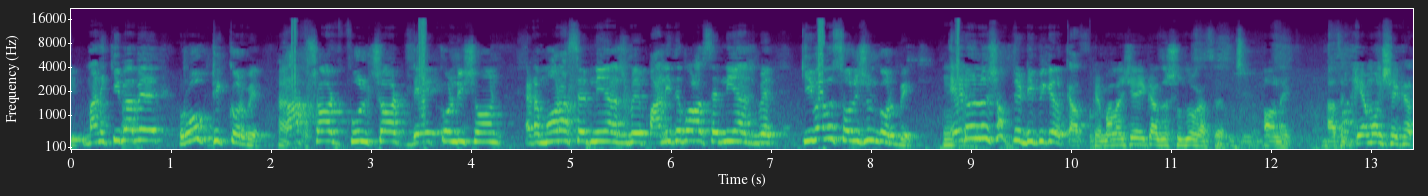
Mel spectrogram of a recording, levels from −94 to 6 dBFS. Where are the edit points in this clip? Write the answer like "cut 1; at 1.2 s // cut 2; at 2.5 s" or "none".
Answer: cut 1; at 10.2 s

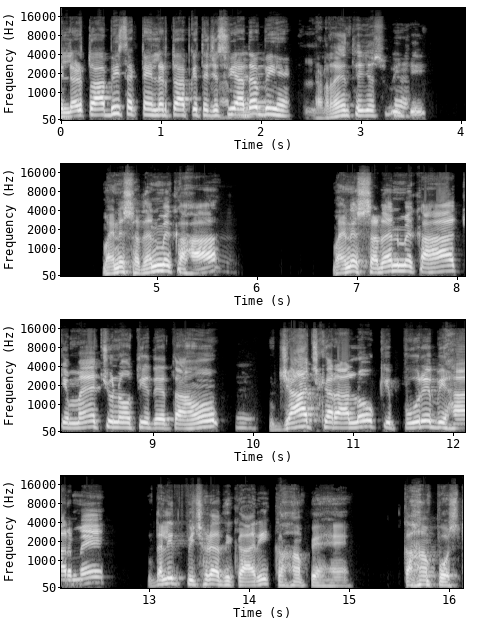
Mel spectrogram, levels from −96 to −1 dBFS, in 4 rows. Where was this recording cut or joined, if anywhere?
none

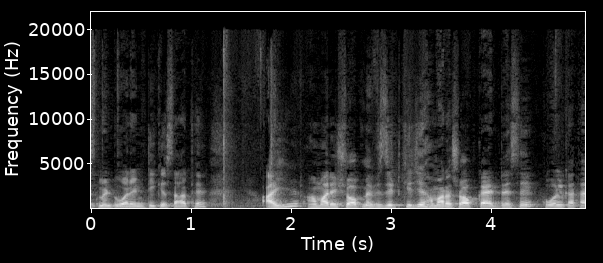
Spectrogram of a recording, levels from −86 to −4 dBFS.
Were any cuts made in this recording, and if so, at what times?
none

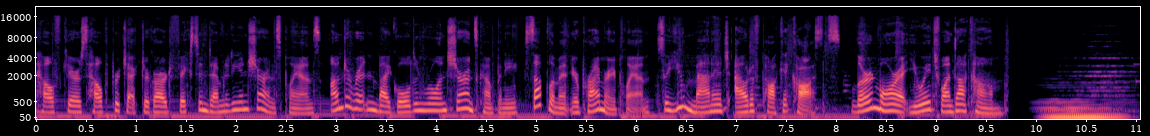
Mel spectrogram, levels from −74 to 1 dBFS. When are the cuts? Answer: cut 1; at 9.7 s

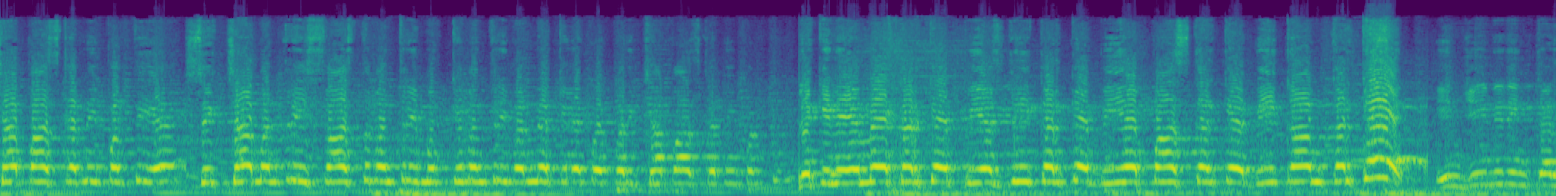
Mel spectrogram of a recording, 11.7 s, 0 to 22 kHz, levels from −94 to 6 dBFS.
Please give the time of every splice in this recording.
cut 1; at 1.4 s // cut 2; at 5.8 s // cut 3; at 10.7 s

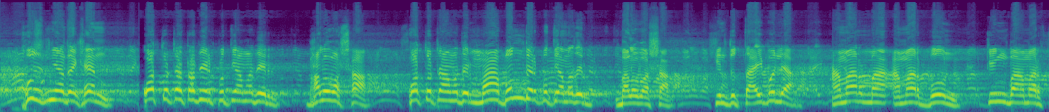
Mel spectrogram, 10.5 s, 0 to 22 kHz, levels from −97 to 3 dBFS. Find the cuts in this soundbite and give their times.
cut 1; at 1.2 s

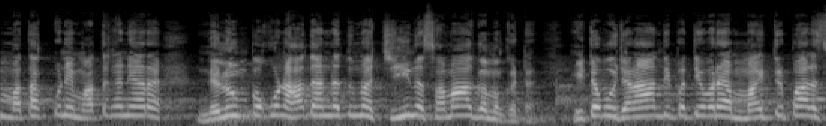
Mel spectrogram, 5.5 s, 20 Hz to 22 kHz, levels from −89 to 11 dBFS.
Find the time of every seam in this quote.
cut 1; at 3.7 s

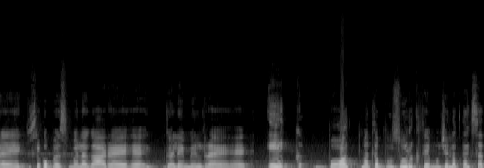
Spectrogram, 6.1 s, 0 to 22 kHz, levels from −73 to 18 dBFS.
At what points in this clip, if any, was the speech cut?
cut 1; at 3.2 s

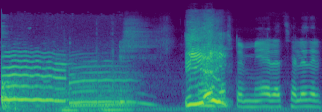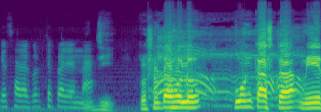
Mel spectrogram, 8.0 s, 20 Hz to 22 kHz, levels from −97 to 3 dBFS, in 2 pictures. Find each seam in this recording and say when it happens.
cut 1; at 2.9 s

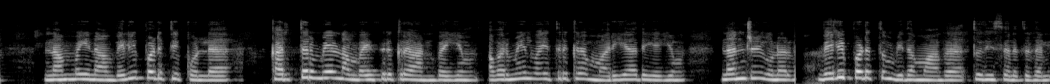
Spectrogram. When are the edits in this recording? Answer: cut 1; at 7.9 s

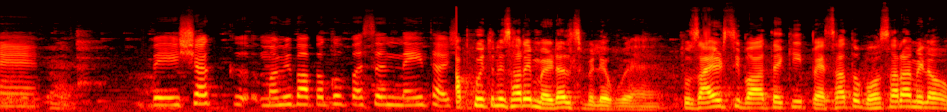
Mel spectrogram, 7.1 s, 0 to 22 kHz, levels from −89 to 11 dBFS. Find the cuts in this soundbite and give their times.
cut 1; at 3.4 s

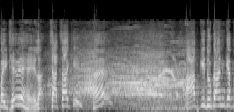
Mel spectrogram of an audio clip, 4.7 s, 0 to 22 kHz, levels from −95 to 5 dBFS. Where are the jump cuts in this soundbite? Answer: none

